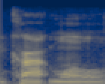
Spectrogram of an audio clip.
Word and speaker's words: caramel: There was an extra syllable in there. Caramel. Put the emphasis on the wrong Syllable.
